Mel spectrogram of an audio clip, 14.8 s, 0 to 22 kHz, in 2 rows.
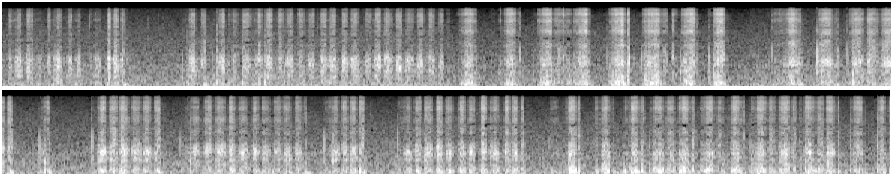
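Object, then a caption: MDF board. A pencil tip scratches lines and shading onto a small, solid, square brown MDF or hardboard panel about 1 cm thick, held by fingers on a green corrugated sheet. Quick, dry scratching strokes come in steady bursts with brief pauses, giving a gritty rasp with a bright, hissy edge and almost no ring after each stroke.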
